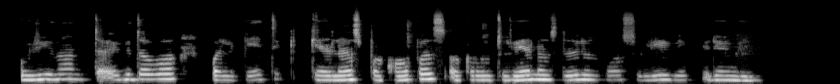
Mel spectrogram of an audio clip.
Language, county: Lithuanian, Kaunas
